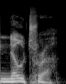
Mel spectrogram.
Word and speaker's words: Notre: Every time I say it now, I'm going to pause and say notra. That's how it's supposed to be pronounced. Took me years. It's the way they say it in Paris.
